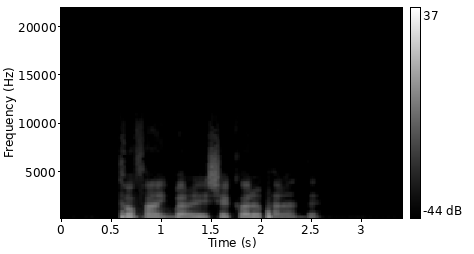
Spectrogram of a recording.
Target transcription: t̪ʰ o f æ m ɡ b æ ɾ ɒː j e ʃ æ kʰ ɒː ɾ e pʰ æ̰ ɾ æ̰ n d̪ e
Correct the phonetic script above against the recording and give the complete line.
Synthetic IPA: t̪ʰ o f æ ŋ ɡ b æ ɾ ɒː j e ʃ e kʰ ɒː ɾ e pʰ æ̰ ɾ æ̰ n d̪ e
